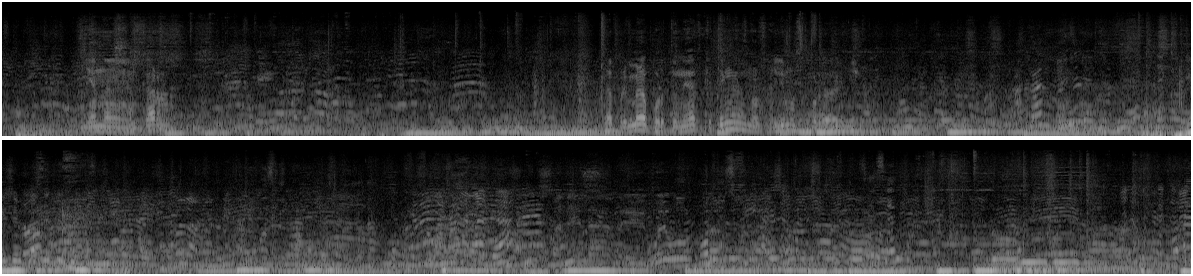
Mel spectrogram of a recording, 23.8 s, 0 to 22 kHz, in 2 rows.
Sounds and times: people 0.0 - 23.7

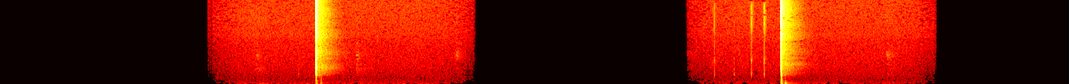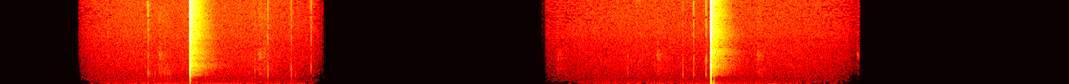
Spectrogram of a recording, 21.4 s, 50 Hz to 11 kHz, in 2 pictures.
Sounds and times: Striking the piezoelectric lighter 12.6 - 12.8

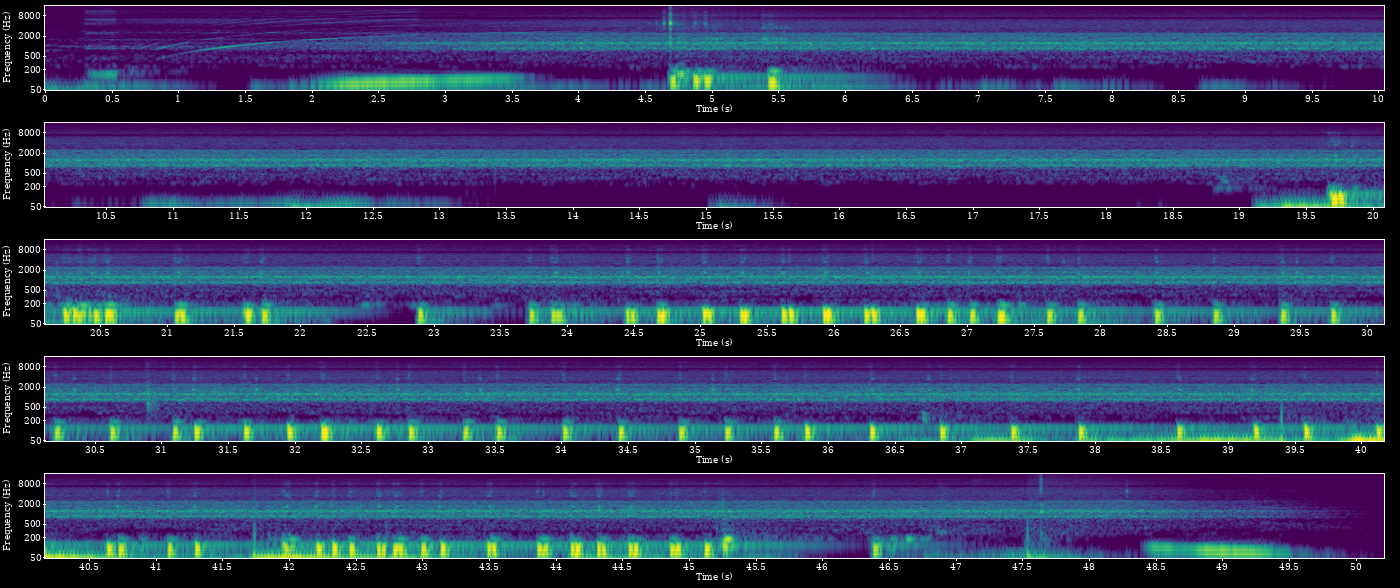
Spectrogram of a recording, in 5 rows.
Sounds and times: hard drive 0.0 - 13.2
hard drive 18.2 - 50.1

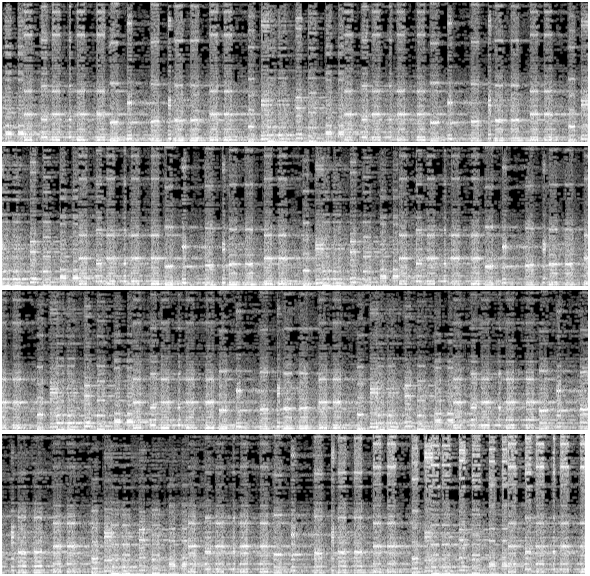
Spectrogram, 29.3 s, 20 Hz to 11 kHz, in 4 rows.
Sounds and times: groovy distorted melody 0.0 - 29.2

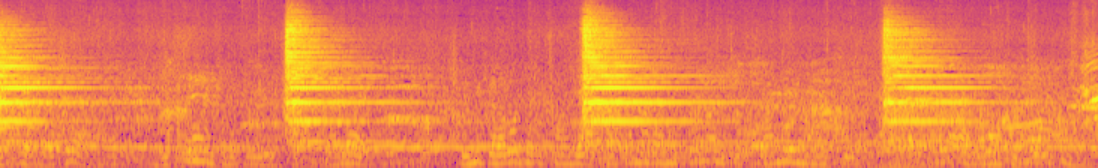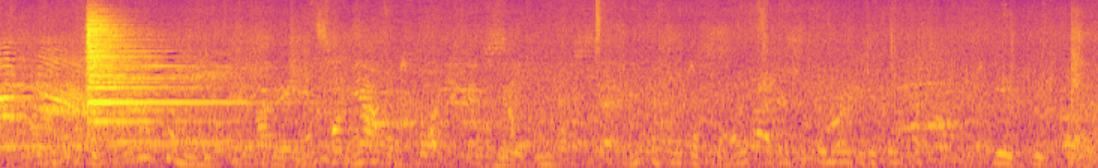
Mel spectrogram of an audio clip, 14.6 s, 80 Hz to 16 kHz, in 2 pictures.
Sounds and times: bell 0.0 - 1.3
crowd 0.0 - 14.6
bell 1.9 - 9.6

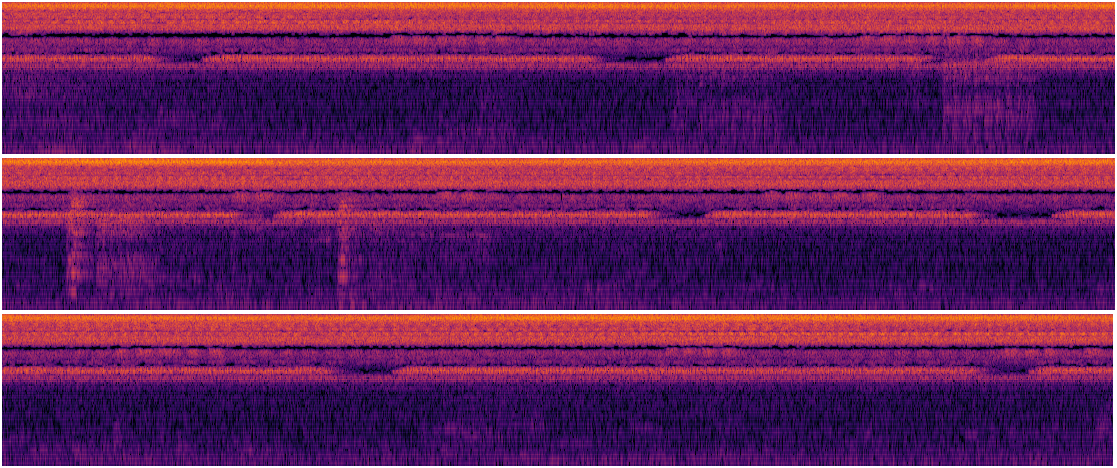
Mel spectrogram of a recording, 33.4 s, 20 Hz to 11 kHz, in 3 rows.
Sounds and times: Crickets 0.0 - 33.3
Goose (or Duck) 11.8 - 12.9

